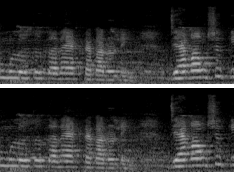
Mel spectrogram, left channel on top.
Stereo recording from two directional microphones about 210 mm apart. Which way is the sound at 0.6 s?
10° left (ahead or behind).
